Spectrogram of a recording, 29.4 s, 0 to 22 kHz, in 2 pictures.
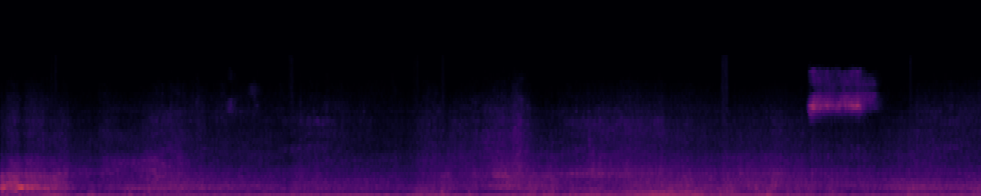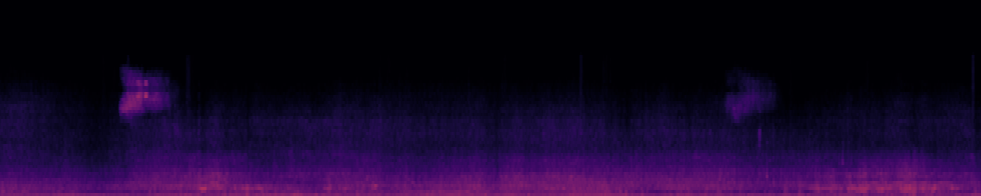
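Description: BMW M140i's turbocharged three-litre straight-six heard from inside the cabin under way. The engine note climbs and drops several times over a steady rumble of tyre and road noise.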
